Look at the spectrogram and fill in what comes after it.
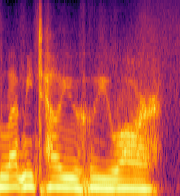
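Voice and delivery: put-on gentle whisper. Recounting what a loving voice whispered to the speaker, retelling a loving whisper. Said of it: "he whispered to me".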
